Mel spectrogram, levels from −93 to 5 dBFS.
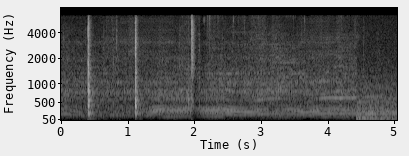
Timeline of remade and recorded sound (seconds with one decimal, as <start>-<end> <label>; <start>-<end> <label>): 0.0-0.9 recorded; 0.9-1.7 remade; 1.7-3.6 recorded; 3.6-4.2 remade; 4.2-5.1 recorded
